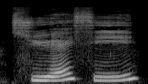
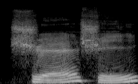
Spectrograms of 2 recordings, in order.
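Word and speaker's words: 学习: 그리고 슈에 시. 슈에 쉬 한 번 더 슈에 시.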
